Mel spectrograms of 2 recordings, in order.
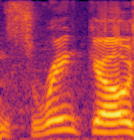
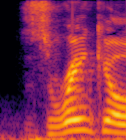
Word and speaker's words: Zrinko: Zrinko shoots and he scores! His name rhymes with Plinko, the longtime Price is Right favorite. Zrinko, of course, wins big at this, a game of skill.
